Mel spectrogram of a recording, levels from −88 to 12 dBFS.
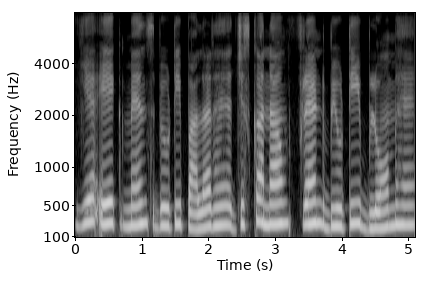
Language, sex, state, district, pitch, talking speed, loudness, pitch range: Hindi, female, Himachal Pradesh, Shimla, 250 Hz, 140 wpm, -13 LUFS, 235-265 Hz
